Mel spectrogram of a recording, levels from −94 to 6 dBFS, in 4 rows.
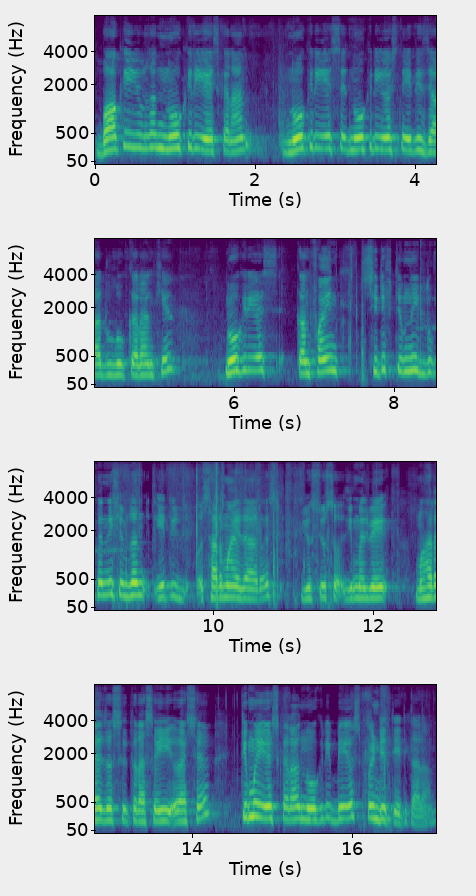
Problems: background sounds at intervals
